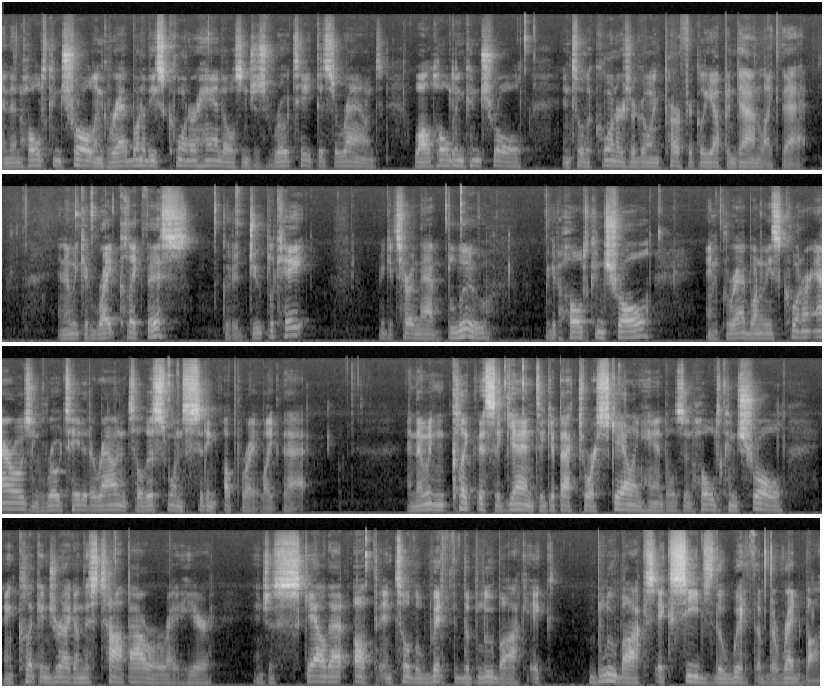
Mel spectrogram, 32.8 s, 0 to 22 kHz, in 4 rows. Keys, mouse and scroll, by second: 2.2-5.6 ctrl+drag, 9.0 click, 10.4 click, 12.8 click, 15.5-18.4 ctrl+drag, 21.6 click, 25.9-28.6 ctrl+drag.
